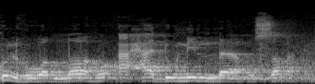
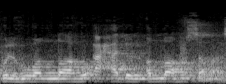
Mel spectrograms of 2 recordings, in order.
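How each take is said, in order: First: Ahadun joins the next word with an added i. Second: Ahadun ends on n before a separate Allahus. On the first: The speaker calls it right. "bila kita sambung" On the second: The speaker calls it wrong. "tak boleh kita nak baca"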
